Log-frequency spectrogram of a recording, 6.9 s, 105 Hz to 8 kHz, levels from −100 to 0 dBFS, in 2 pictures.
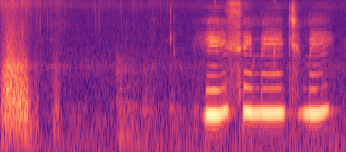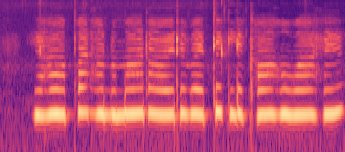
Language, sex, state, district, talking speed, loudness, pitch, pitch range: Hindi, female, Rajasthan, Jaipur, 85 wpm, -14 LUFS, 315 Hz, 310-325 Hz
